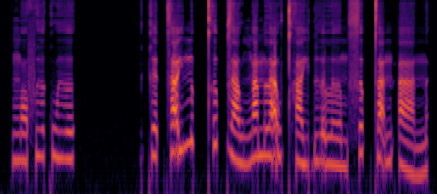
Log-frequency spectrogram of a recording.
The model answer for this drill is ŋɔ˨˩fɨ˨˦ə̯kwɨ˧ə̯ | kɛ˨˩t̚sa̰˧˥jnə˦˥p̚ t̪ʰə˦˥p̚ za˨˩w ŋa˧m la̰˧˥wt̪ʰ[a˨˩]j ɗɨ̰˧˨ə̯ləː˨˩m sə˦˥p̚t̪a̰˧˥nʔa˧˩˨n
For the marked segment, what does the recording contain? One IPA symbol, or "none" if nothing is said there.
a˨˩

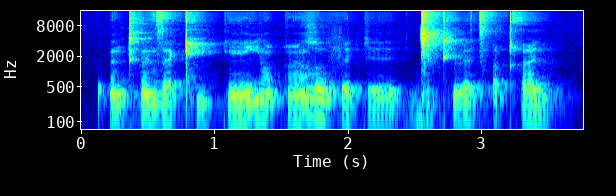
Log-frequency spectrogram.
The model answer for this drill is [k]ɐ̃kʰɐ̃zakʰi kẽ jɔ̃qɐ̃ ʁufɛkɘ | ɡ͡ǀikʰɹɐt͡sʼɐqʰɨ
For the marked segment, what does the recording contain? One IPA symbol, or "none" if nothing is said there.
ʔ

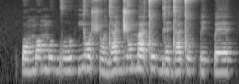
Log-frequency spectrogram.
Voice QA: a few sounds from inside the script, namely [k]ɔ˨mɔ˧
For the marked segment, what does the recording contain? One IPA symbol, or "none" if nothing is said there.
k͡p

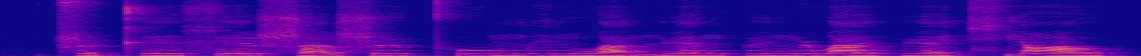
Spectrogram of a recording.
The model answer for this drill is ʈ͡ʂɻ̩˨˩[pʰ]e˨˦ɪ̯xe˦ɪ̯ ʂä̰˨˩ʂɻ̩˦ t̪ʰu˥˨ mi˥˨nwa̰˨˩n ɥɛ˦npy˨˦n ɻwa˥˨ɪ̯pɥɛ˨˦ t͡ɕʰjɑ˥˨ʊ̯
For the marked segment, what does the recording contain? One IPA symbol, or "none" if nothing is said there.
kʰ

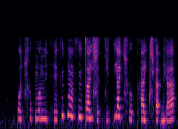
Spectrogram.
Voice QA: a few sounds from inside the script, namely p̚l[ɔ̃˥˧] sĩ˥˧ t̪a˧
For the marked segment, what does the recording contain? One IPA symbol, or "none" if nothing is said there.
ɔ̃˥˧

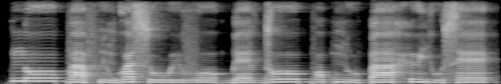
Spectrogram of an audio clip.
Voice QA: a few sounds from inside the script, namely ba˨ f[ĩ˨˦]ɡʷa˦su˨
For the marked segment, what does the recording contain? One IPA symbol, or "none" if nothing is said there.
ĩ˨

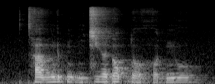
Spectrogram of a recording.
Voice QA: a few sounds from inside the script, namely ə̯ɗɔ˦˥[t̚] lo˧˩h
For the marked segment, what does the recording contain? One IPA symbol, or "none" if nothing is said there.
p̚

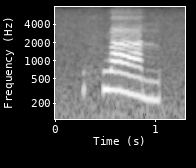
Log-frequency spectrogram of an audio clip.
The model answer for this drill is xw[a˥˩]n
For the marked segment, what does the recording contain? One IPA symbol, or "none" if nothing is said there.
a˥˩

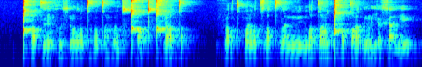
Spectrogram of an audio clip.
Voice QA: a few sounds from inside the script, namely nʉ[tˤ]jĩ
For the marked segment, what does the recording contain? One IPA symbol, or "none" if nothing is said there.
tˤ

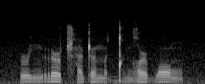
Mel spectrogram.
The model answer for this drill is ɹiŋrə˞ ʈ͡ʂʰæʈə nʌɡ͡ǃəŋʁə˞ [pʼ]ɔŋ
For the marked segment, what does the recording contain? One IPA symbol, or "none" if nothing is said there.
b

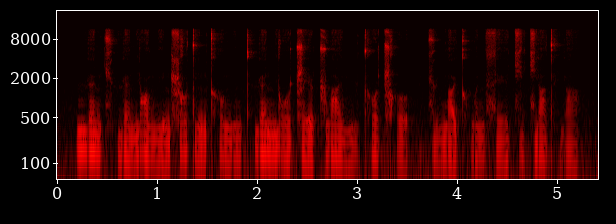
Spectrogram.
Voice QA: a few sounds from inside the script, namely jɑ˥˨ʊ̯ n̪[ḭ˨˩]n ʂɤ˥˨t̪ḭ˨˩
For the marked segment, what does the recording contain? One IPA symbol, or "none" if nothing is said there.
ḭ˨˩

